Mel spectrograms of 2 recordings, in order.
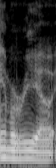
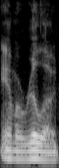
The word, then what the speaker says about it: Amarillo: I pronounced it Amarillo. It's actually Amarillo, Texas.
